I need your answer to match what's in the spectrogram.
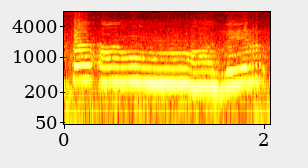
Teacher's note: فانذر میں نون ساکن کے بعد حروف اخفا میں سے رال آ رہا ہے تو یہاں پر اخفا کریں گے یعنی غنہ کر کے پڑھیں گے. اور را ساکن ہے اس سے پہلے زیر اصلی اسی کلمے میں ہے تو اس لیے را کو باریک پڑھیں گے.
